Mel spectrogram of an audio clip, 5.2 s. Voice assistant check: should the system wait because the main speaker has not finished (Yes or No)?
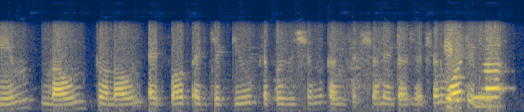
No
